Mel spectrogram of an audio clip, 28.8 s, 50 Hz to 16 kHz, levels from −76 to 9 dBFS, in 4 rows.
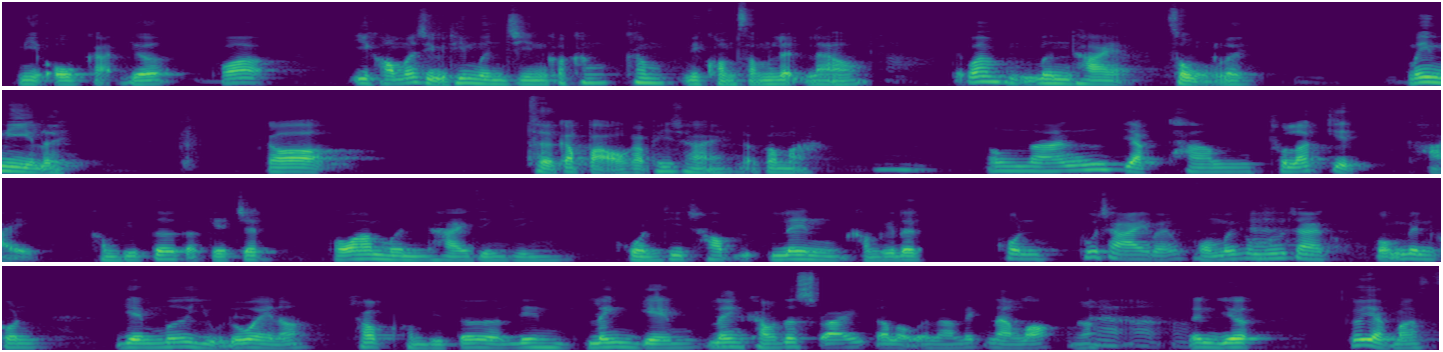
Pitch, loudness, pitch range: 145 Hz, -23 LUFS, 130-155 Hz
